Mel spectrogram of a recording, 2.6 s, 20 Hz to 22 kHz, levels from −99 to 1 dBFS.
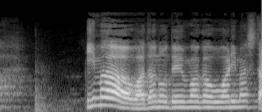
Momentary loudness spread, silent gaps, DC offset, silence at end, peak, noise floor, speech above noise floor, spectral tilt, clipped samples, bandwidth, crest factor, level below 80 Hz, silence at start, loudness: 11 LU; none; under 0.1%; 0 s; -2 dBFS; -48 dBFS; 29 dB; -5.5 dB/octave; under 0.1%; 11.5 kHz; 18 dB; -62 dBFS; 0 s; -19 LUFS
